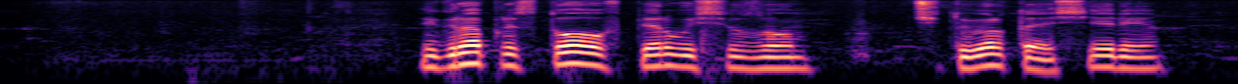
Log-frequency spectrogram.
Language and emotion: Russian, neutral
